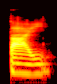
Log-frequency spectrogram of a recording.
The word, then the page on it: 呆: dai1; 潮阳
